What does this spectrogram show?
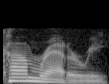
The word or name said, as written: comradery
